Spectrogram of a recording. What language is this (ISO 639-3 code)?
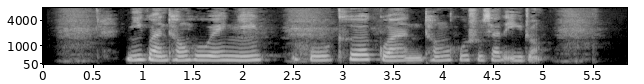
zho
